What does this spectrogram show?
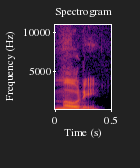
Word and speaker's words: Modi: I believe that's pronounced Modi.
